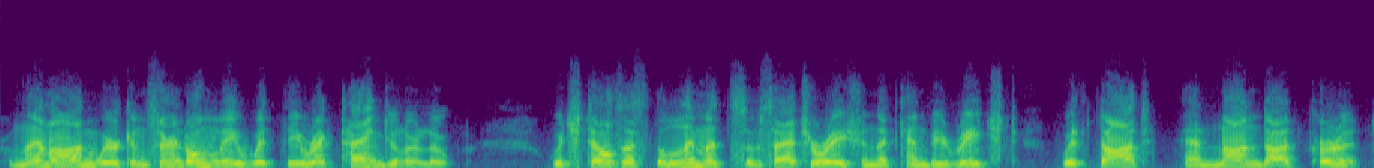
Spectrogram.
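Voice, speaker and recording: An American man reading scripted instructional narration in a measured, formal, didactic way, in the style of an early 1960s training film. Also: a little high, expressive. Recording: tinny band-limited vintage 1960s film soundtrack.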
